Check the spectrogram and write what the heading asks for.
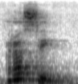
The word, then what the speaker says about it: рази: раз знайти зверніть увагу іменник раз у множині має наголос на другому складі рази але з числівником 2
